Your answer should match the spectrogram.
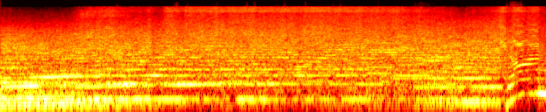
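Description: Four-cylinder race cars roar around a short oval track in a final heat race, engines droning loudly and steadily as they pass, with a rising whine near the end.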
